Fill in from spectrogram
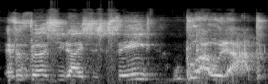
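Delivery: high-pitched yell climbing on the last words; bombastic Junkrat. Acted. Second try at the game voice line, bombastic. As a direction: bombastic bomber shouting before the blast. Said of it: "I'll just tell you it's bombastic".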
